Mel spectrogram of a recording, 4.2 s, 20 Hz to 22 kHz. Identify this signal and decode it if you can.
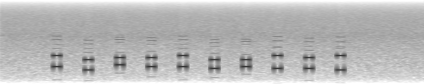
DTMF, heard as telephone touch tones, dialled by machine, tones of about 80 ms. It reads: 9108947653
